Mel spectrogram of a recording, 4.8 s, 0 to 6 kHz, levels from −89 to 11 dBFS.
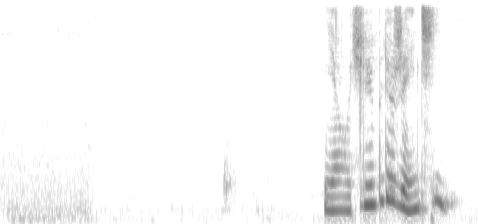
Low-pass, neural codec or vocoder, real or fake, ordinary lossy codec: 5.4 kHz; vocoder, 44.1 kHz, 128 mel bands, Pupu-Vocoder; fake; none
